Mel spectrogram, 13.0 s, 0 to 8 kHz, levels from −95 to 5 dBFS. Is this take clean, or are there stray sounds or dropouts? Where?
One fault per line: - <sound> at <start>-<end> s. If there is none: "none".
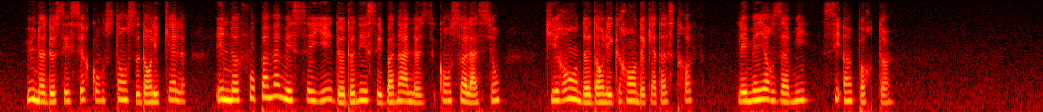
none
